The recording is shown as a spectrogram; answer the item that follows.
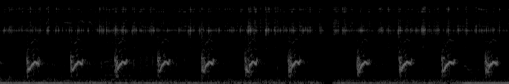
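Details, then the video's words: Steady series of brief rising notes from a white-breasted waterhen, about two per second, over loud high hiss and a low hum, with a short break. "PIKAT 4 SISI BIKIN RUAK RUAK PANIK"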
